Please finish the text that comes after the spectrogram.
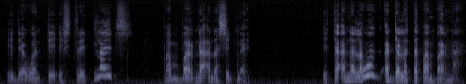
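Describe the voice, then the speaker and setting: A man's voice: mid-range voice, huge pitch swings, normal speed, fairly bright tone, no room sound. A man playing a nosy, incredulous village friend with an Ilocano accent, exclaiming in a radio comedy drama.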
